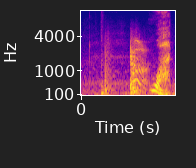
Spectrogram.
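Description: A young man exclaims loudly into a nearby microphone.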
